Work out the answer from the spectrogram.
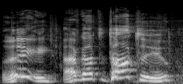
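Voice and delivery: high, jittery nervous comic voice; Don Knotts impression. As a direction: play it twitchy and flustered. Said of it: "play Don Knotts".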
